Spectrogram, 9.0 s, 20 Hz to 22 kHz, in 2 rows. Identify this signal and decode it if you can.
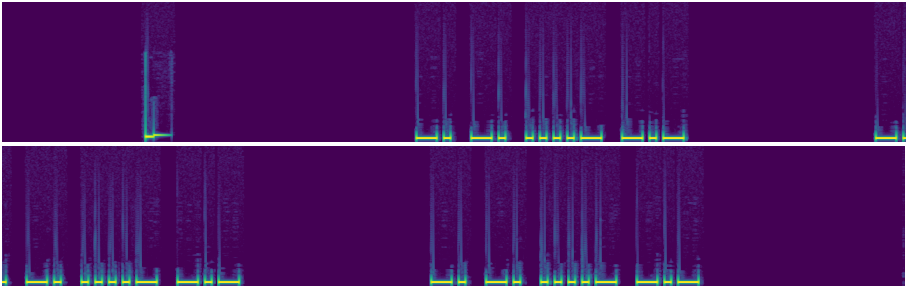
Morse code, heard as a keyed tone, about 34 wpm, 700 Hz. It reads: NN4K NN4K NN4K
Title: Call Signs Repeated 2x - 35wpm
